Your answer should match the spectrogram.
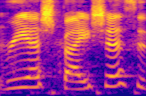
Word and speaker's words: Rías Baixas: They don't know there's an X in there. – Right. – Go ahead. – Yeah. Rías Baixas, it's spelled R-I-A-S-B-A-I-S. B-A-I-X-A-S.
